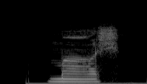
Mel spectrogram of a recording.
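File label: tlacochahuaya, Zapotec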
